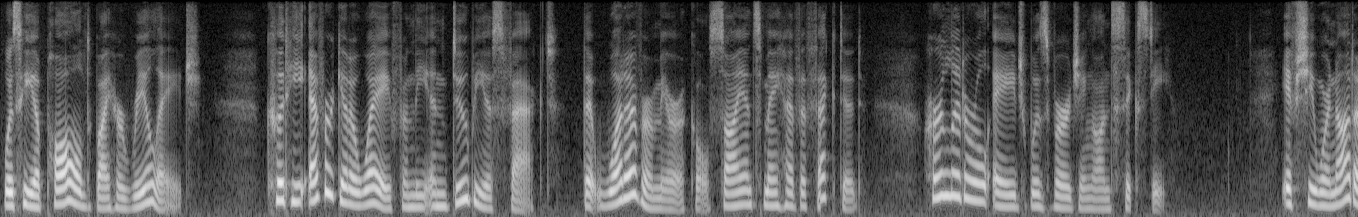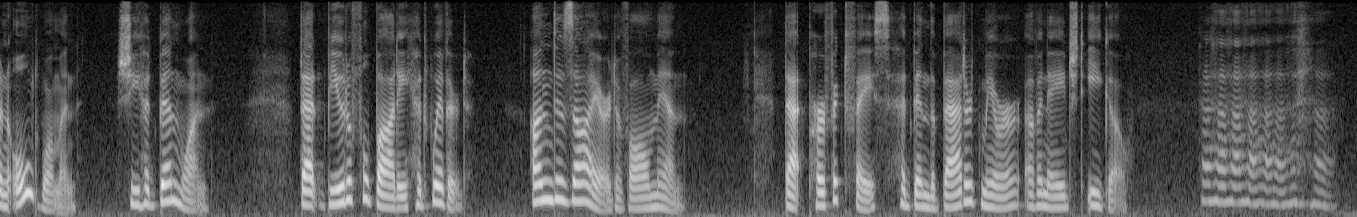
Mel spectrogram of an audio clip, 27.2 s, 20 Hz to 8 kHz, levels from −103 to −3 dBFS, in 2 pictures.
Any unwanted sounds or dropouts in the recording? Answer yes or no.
yes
